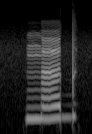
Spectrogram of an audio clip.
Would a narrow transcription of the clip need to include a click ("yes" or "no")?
no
